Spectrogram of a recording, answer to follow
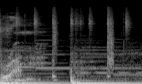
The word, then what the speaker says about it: Ram: plexus or manipura chakra the Mantra Ram pronounced rum originates from ancient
